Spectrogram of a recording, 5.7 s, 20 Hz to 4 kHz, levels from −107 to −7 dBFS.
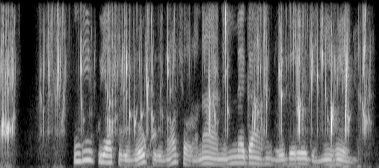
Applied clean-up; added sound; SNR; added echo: none; Fill (with liquid); -3 dB; none.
